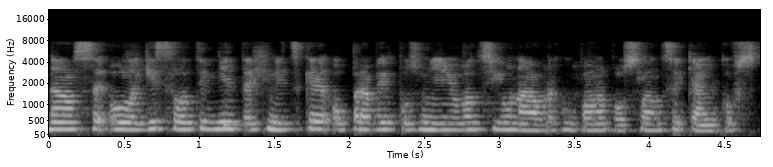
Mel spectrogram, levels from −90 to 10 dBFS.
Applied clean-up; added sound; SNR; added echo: neural mask model DeepFilterNet 3.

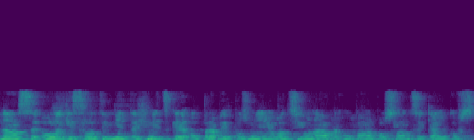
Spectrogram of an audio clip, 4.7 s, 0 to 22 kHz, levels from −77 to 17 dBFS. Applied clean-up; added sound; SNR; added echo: neural separator model SepFormer DNS4.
